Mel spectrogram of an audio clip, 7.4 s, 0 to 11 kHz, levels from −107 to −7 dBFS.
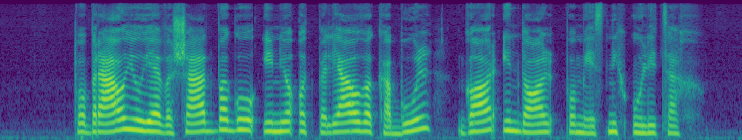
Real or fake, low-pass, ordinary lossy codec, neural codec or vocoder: fake; 9.9 kHz; Opus, 64 kbps; vocoder, 22.05 kHz, 80 mel bands, Vocos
